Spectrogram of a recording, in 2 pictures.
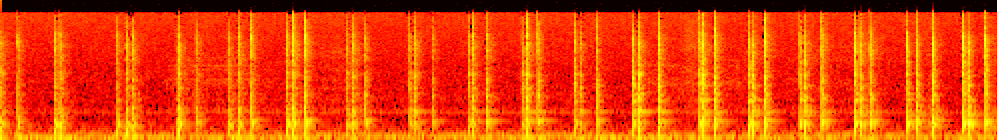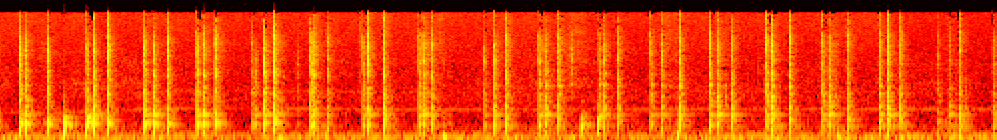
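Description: A green printed hollow metal Pokemon card tin is held and tapped on its lid with the fingertips and short nails. The result is a fast, steady stream of short, dry, hollow taps with a faint tinny ring and a soft low body, each tap dying away almost at once.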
